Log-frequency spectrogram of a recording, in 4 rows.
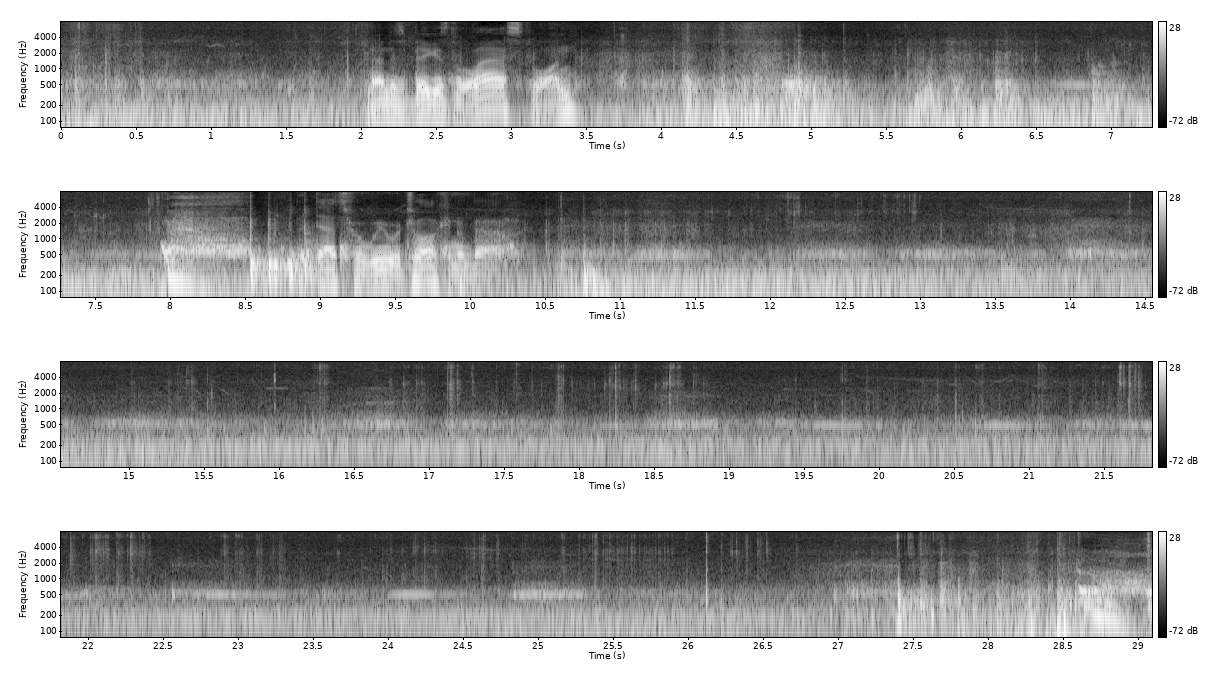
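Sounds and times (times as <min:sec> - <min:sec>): low rumble: 0:00.0 - 0:29.0.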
